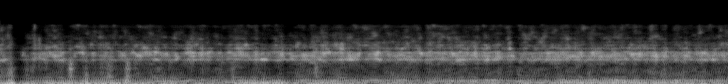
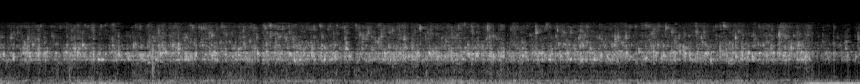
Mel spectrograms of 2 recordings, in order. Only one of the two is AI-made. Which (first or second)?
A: first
